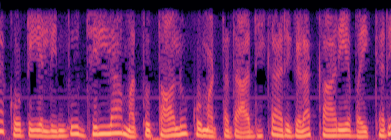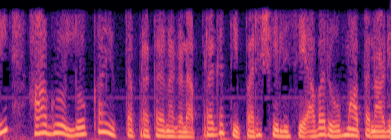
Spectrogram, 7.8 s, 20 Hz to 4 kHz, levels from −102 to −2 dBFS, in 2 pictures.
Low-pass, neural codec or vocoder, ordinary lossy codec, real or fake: 3.6 kHz; none; none; real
